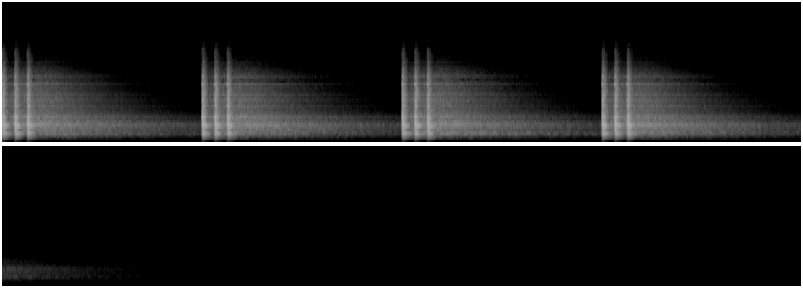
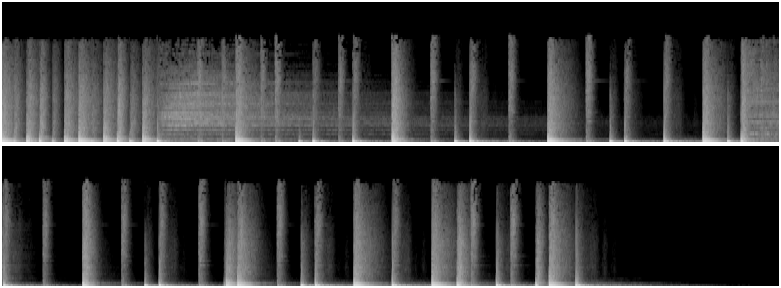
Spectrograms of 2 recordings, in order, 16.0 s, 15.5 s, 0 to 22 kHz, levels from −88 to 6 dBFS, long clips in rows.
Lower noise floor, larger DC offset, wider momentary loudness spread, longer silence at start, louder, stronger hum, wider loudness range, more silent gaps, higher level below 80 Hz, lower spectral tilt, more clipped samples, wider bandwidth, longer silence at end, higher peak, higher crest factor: about the same, under -90 dBFS vs -88 dBFS; neither; first, 24 LU vs 17 LU; about the same, 0 s vs 0 s; second, -28 LUFS vs -20 LUFS; neither; first, 5 LU vs 2 LU; neither; second, under -90 dBFS vs -30 dBFS; second, 8.5 dB/octave vs -5.5 dB/octave; neither; about the same, 15.5 kHz vs 17 kHz; first, 8.45 s vs 1.8 s; second, -10 dBFS vs -2 dBFS; first, 28 dB vs 18 dB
